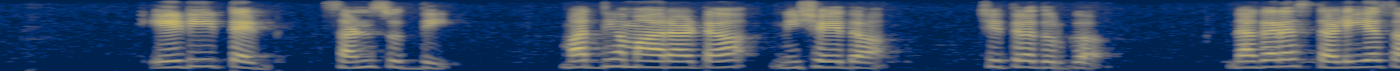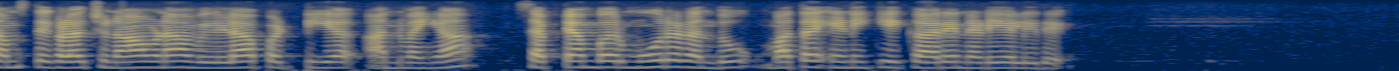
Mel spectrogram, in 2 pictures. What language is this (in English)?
Kannada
